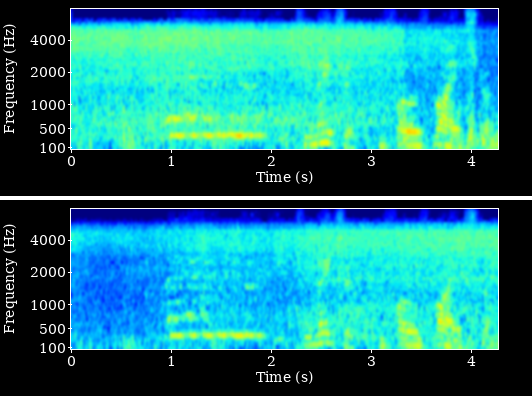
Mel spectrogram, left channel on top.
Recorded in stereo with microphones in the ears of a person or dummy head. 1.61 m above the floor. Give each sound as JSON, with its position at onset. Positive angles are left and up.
{"t": 0.9, "sound": "dripping", "side_deg": 20, "distance_m": 0.8}
{"t": 2.2, "sound": "a man speaking", "side_deg": 5, "distance_m": 1.4}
